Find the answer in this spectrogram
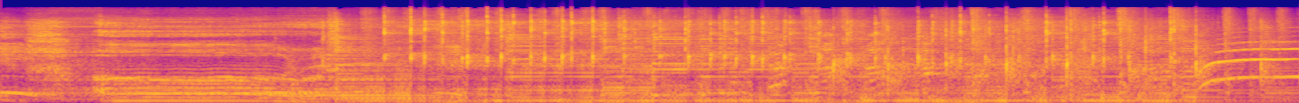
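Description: Acoustic guitar band ending a song: a final held sung note, then a sustained closing chord with clapping rising over it from about two seconds in.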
